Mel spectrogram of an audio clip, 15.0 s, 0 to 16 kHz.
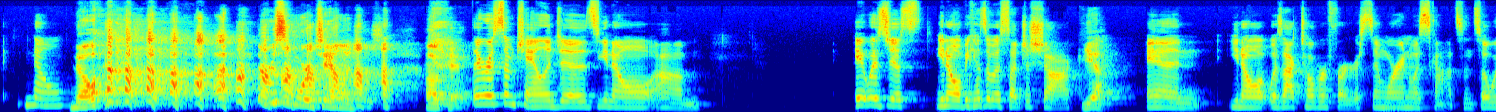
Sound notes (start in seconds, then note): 0.7 laughing; 0.8 both laughing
